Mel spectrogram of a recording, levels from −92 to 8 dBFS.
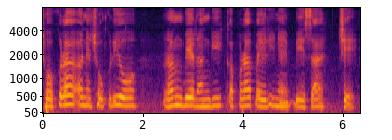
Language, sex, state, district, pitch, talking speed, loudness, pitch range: Gujarati, female, Gujarat, Valsad, 220 Hz, 75 wpm, -16 LUFS, 200-230 Hz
